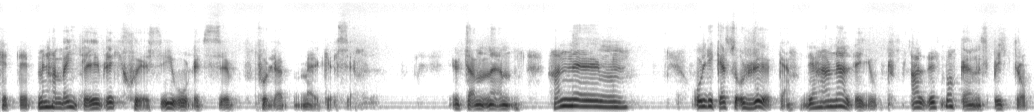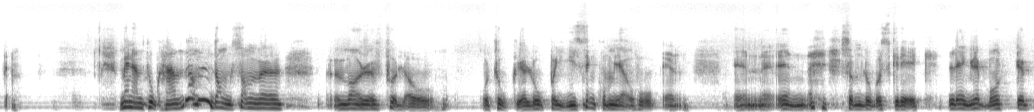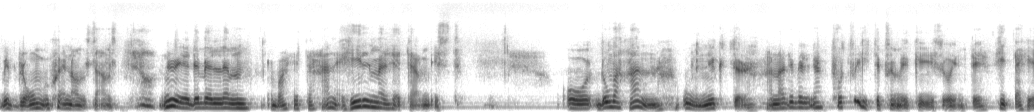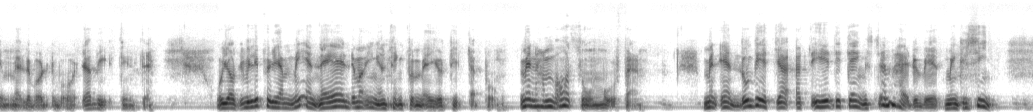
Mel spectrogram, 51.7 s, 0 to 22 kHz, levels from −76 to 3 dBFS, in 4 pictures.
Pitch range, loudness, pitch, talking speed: 160-220 Hz, -19 LUFS, 185 Hz, 140 wpm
